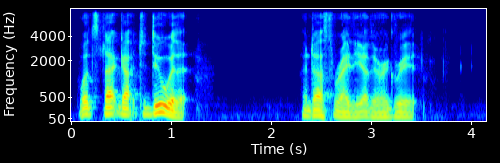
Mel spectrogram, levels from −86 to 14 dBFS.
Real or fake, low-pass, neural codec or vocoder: fake; 7.2 kHz; codec, 24 kHz, 0.9 kbps, WavTokenizer, small release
